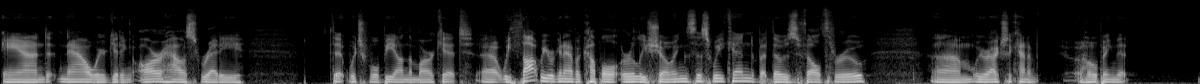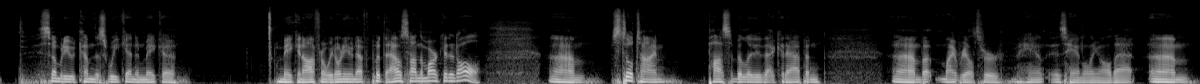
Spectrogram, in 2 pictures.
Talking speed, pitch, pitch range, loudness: 200 wpm, 115 Hz, 105-125 Hz, -21 LUFS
